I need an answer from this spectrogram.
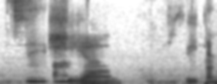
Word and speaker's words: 西安: Let's Over if you guys want to try pronouncing these cities. So first one's Beijing. 北京、 Shanghai 上海、 and Xi'an. 西安、西安、西安、 Nice.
